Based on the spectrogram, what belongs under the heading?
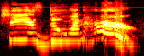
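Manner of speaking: heated, emphatic defence of a woman; angry telling-off. Real, not acted. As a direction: hammer the point home loudly. Rant aimed straight at Susie.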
